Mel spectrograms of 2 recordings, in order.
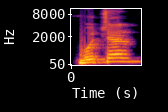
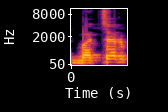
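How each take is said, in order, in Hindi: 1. पहला स्वर 'oo' की आवाज़ है। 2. पहला स्वर 'uh' की आवाज़ है। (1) "बुचर ना पढ़ के" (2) "हो सकता है बचर पढ़ें"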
